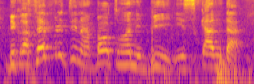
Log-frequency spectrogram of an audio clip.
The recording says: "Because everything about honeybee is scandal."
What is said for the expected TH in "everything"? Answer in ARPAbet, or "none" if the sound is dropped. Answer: T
